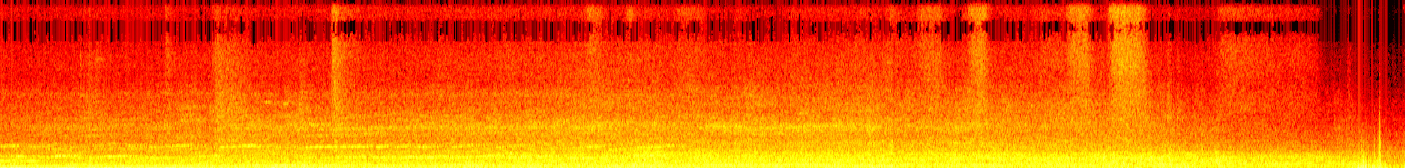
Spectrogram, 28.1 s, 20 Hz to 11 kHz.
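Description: Bombardier T1 subway train pulling out of the station. Its motors give a whine of several tones that step up in pitch as it accelerates over the first dozen seconds or so. The rumble of wheels on rail then carries on as the cars pass and fades near the end.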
